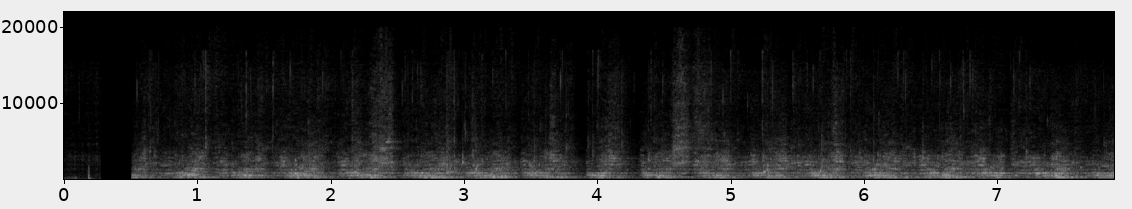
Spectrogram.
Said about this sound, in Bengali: এখানে আমি মিক্সি ধোয়া জলটা অ্যাড করলাম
